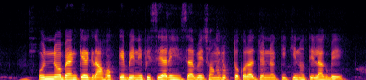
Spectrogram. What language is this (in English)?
Bangla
